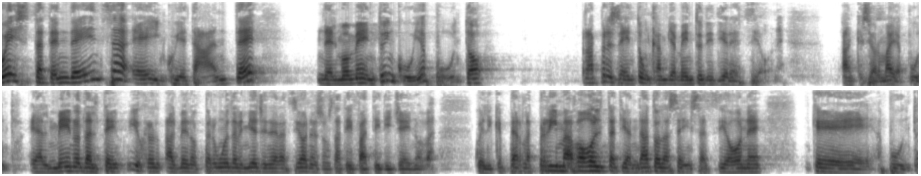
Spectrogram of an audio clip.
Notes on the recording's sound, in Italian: Altri Mondi/Altri Modi (Askatasuna), Torino 2023. Ospite del festival culturale Altri Mondi/Altri Modi organizzato dal Centro Sociale Askatasuna di Torino.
